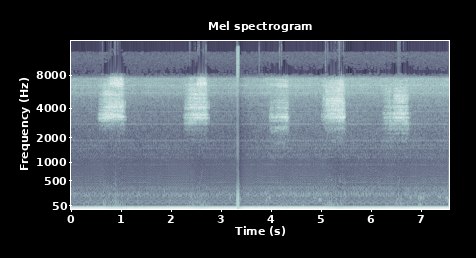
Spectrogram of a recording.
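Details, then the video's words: Barn owl nestlings at night, 18 May 2015, hiss as an adult delivers a rabbit; five separate harsh hisses, roughly every one to one and a half seconds, with a single sharp click midway and low hum throughout. "Owlets hiss."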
